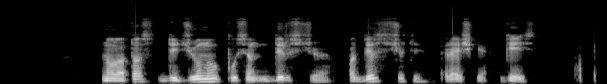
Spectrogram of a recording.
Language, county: Lithuanian, Vilnius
